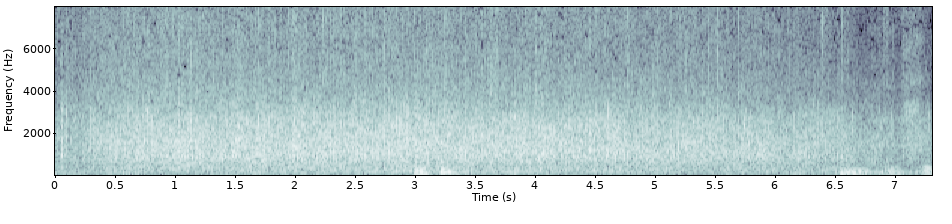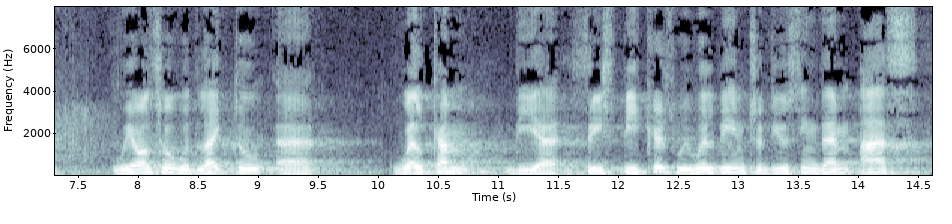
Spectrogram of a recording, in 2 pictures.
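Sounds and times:
audience applause for the organizers: 0:00.0 - 0:07.8
speech: 0:03.0 - 0:03.5, 0:07.2 - 0:14.5.

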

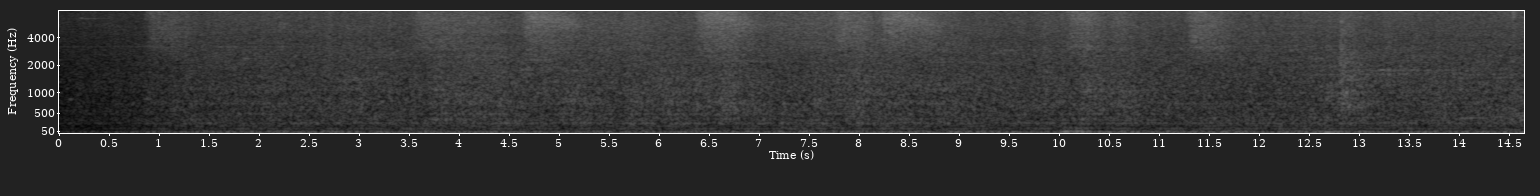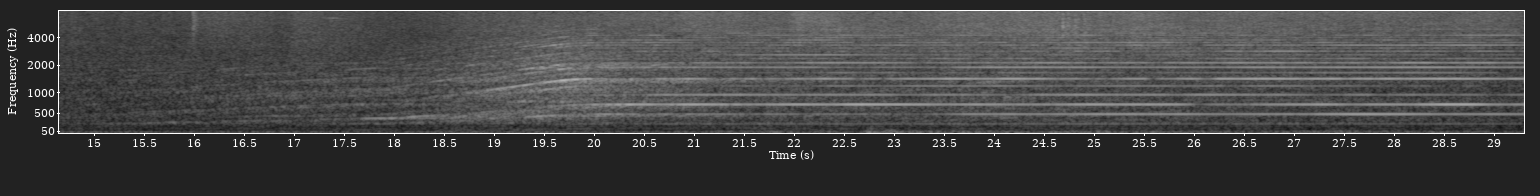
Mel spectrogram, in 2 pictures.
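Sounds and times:
steady low hum: 0:00.0 - 0:29.2
air raid drill civil defense siren wailing: 0:13.6 - 0:29.2.

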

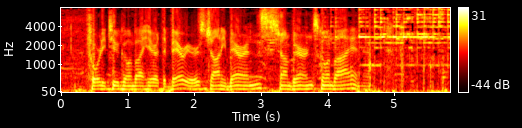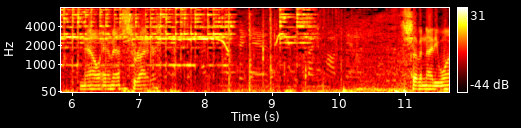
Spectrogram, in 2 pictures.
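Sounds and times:
busy outdoor noise: 0:00.0 - 0:11.6
speech: 0:00.4 - 0:04.9, 0:06.1 - 0:07.6, 0:11.1 - 0:11.6
children ringing bells at cyclocross race barriers: 0:03.2 - 0:10.0.

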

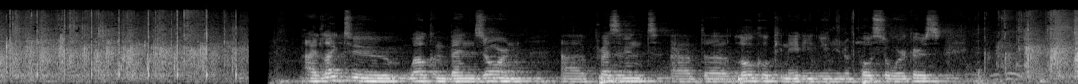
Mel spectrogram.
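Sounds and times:
audience applause at the Winnipeg People's Social Forum: 0:00.0 - 0:02.5, 0:09.8 - 0:10.7
speech: 0:03.1 - 0:10.1.

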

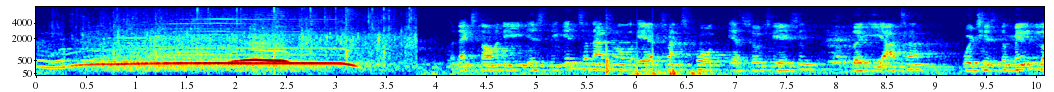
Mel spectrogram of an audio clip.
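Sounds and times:
audience cheering: 0:00.0 - 0:03.8
speech: 0:04.5 - 0:10.0.

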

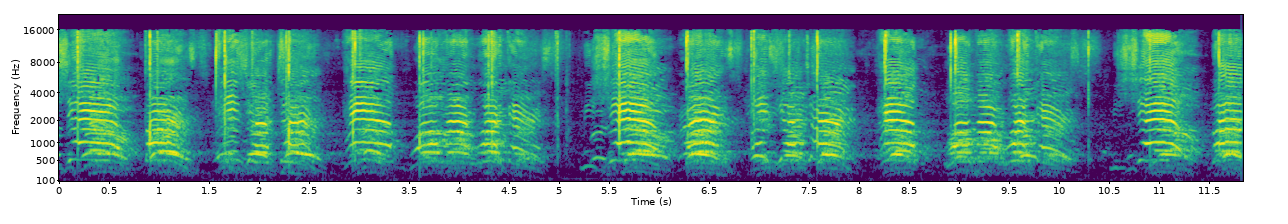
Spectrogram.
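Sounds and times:
protesters chanting outside an apartment building: 0:00.0 - 0:11.8.

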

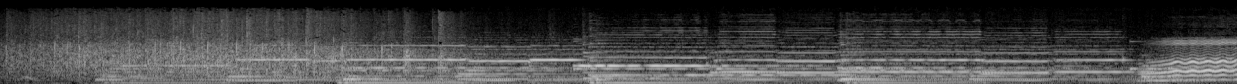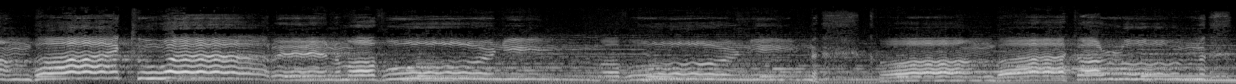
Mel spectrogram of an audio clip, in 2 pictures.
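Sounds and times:
audience applause on live recording: 0:00.0 - 0:06.6
orchestral music: 0:00.0 - 0:24.7.

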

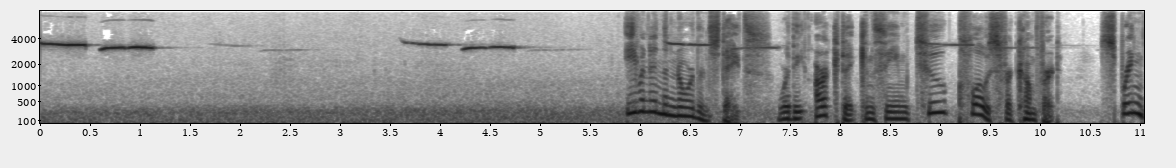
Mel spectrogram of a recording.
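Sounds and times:
black-capped chickadee two-note whistled song: 0:00.0 - 0:02.7, 0:03.6 - 0:05.4, 0:06.0 - 0:07.6, 0:08.8 - 0:10.2
speech: 0:05.8 - 0:11.0.

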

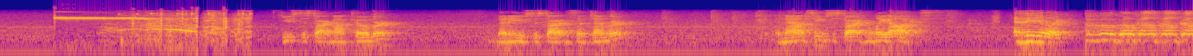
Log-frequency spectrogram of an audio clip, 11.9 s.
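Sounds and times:
whistle blowing: 0:00.5 - 0:02.0
speech: 0:02.8 - 0:04.1, 0:05.0 - 0:06.4, 0:07.8 - 0:09.4, 0:10.1 - 0:11.9.

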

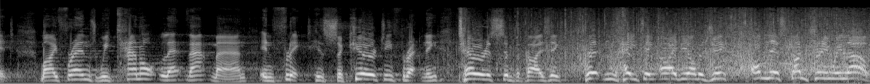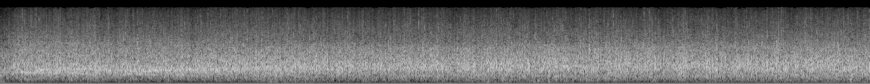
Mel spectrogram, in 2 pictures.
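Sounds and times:
speech: 0:00.0 - 0:09.2
rapturous conference audience applause for David Cameron: 0:05.0 - 0:17.3.

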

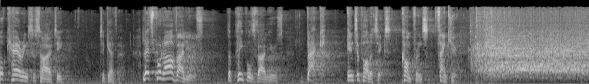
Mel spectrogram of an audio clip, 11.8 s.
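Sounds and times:
speech: 0:00.0 - 0:01.4, 0:02.0 - 0:09.6
conference audience standing ovation for Jeremy Corbyn: 0:09.4 - 0:11.7.

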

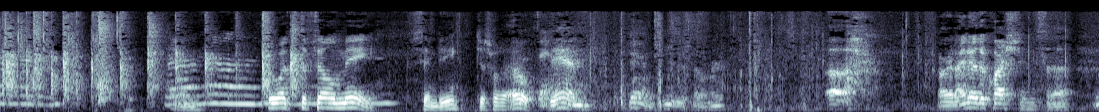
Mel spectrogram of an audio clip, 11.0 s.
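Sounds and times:
applause from a group of people: 0:00.0 - 0:03.2
speech: 0:02.7 - 0:07.5, 0:08.3 - 0:08.7, 0:09.4 - 0:10.9.

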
